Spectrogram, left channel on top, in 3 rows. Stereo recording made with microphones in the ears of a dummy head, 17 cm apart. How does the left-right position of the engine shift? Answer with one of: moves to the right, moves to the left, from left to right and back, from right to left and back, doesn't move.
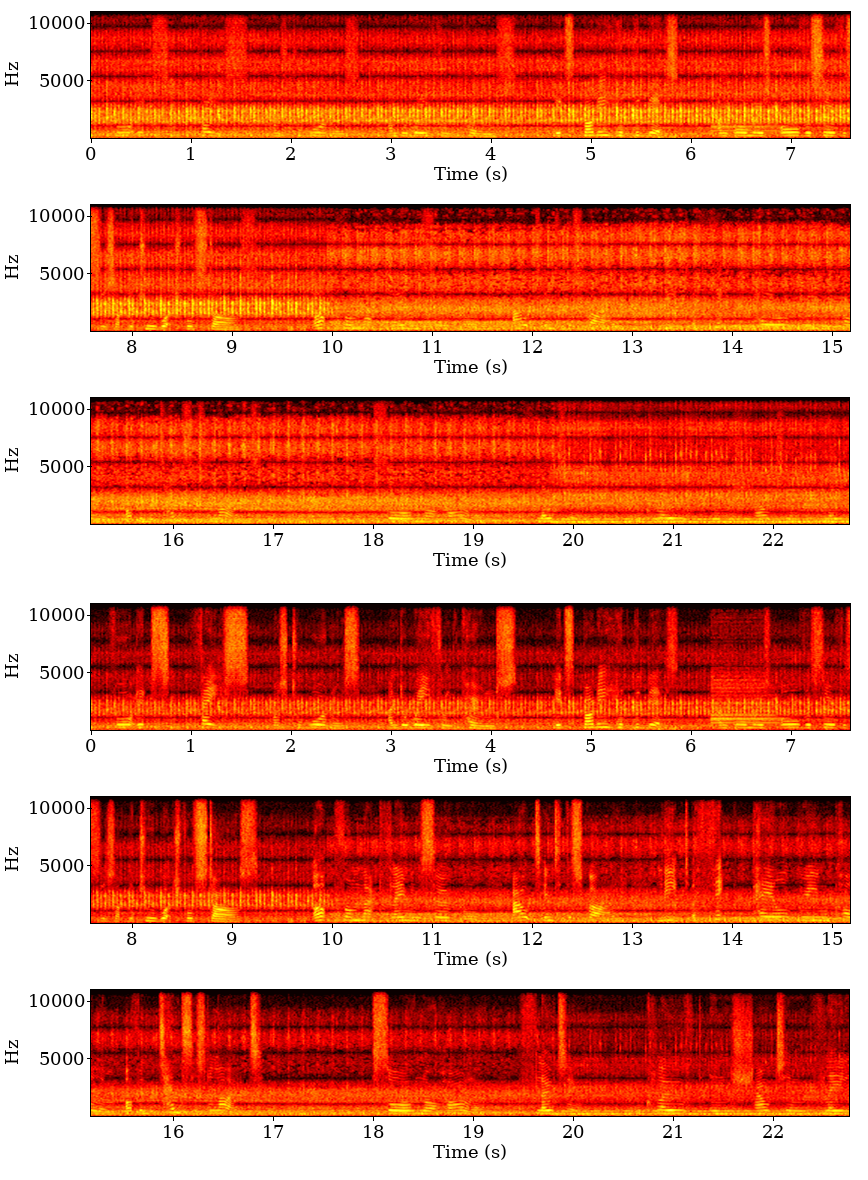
doesn't move.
